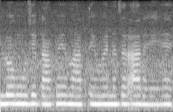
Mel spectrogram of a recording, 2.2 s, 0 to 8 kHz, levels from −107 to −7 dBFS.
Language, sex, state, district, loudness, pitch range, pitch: Hindi, female, Chandigarh, Chandigarh, -12 LUFS, 220-230 Hz, 225 Hz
